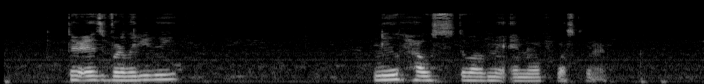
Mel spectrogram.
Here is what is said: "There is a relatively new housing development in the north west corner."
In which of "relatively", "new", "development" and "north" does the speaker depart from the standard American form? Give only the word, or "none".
relatively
